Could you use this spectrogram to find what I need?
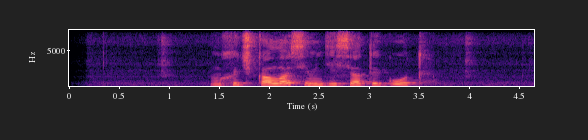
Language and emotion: Russian, neutral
